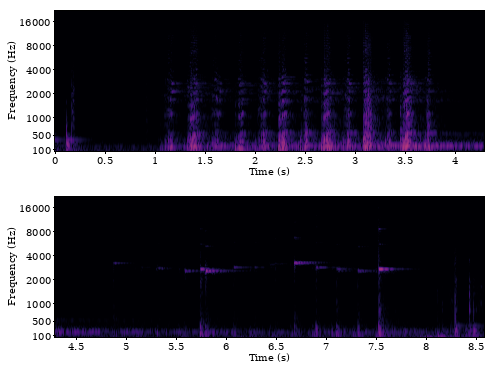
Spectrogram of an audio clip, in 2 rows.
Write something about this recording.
piano sfx 3
playing pizzicato on the high piano's strings.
